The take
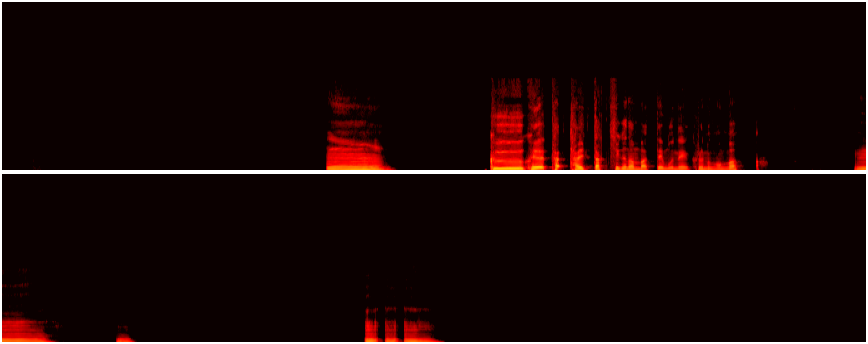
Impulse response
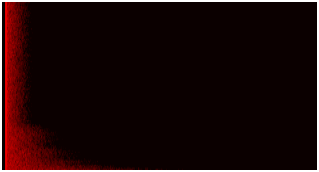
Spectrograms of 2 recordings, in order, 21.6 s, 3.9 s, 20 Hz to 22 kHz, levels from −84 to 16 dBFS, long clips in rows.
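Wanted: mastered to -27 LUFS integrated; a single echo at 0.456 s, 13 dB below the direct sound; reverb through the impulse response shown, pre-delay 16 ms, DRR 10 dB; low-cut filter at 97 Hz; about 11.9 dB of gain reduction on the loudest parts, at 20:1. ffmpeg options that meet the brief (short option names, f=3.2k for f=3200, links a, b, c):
-filter_complex "[0:a]highpass=97,acompressor=threshold=-30dB:ratio=20,aecho=1:1:456:0.224,asplit=2[a][b];[1:a]atrim=start_sample=2205,adelay=16[c];[b][c]afir=irnorm=-1:irlink=0,volume=-9.5dB[d];[a][d]amix=inputs=2:normalize=0,volume=11dB"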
